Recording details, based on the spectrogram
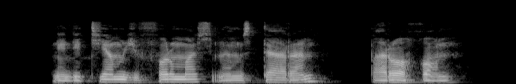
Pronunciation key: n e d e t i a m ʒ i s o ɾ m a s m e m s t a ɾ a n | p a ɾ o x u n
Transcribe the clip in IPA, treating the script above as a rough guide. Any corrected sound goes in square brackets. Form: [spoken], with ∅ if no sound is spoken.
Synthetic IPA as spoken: n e d e t i a m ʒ i [f] o ɾ m a s m e m s t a ɾ a n | p a ɾ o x [o] n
